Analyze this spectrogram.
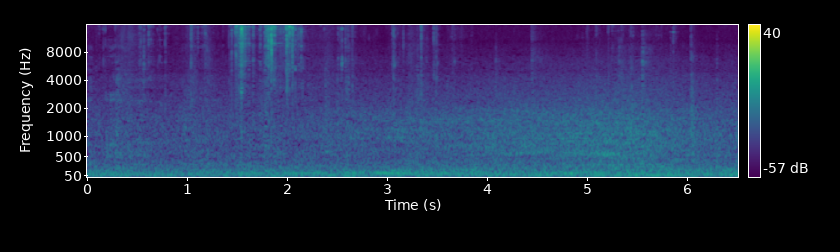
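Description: Keys jangling in a quick cluster of three bright clinks about a second and a half in, over a steady low rumble.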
